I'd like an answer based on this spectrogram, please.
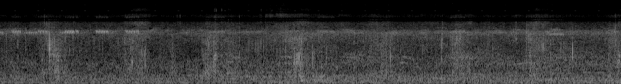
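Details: Insect song recorded on 10/8 alongside crows: high pulsed chirps in a rapid series during the first second and a half, then a fainter continuous shrill drone with sparse clicks over low background rumble.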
